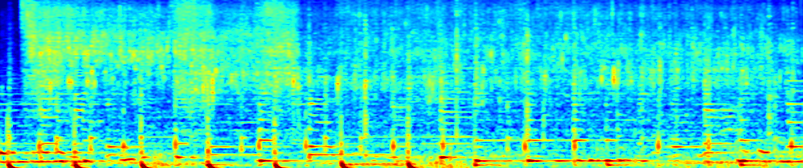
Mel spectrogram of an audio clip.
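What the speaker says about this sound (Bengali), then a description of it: "বেগুনগুলো ভেজে নিচ্ছি" Eggplant pieces fry in oil with a busy, close sizzle, while repeated clinks and taps of metal utensils ring out over the steady hiss throughout.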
